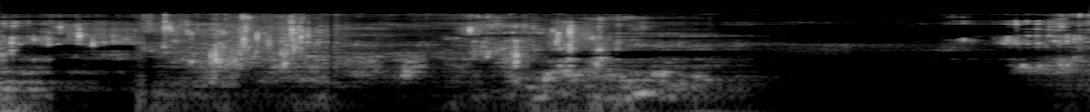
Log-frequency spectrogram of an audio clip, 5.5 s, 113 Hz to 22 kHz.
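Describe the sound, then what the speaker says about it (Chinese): Shredded pork is rinsed by hand in a basin of clean water, with close wet squelching, sloshing and dripping in two bursts and a short quiet gap between them. "用清水稍微多清洗2遍，去除肉里边的血水和腥气味"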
